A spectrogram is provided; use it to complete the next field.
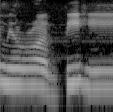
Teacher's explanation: हा के नीचे खड़ी ज़ेर है तो इसको भी एक हरकत लंबा अदा करेंगे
